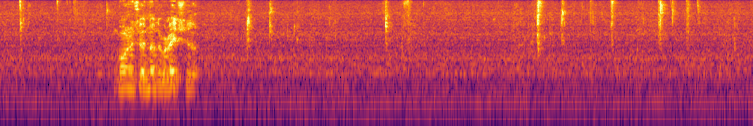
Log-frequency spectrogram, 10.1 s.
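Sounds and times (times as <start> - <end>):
steady low hum: 0.0 - 10.0
wet mouth clicks and smacks: 3.2 - 4.1, 7.1 - 9.4
close chewing: 3.2 - 10.0.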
